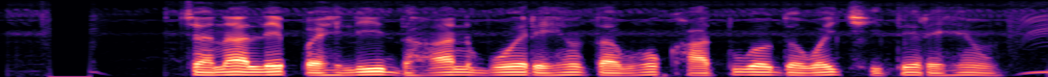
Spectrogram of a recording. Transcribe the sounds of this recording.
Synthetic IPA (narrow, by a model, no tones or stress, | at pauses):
t͡ʃɐnaːlepəɦlid̪ʱaːnboːeɾəɦeõt̪ɐbɦõkʰaːt̪ũɔːɾd̪ɐʋaːit͡ʃʰiːt̪eɾɐɦeɦõː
